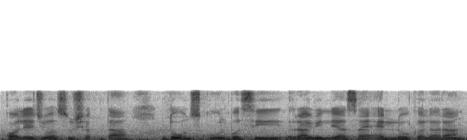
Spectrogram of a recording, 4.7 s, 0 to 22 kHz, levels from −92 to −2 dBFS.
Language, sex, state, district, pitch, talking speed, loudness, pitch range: Konkani, female, Goa, North and South Goa, 200 Hz, 140 wpm, -13 LUFS, 190-215 Hz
